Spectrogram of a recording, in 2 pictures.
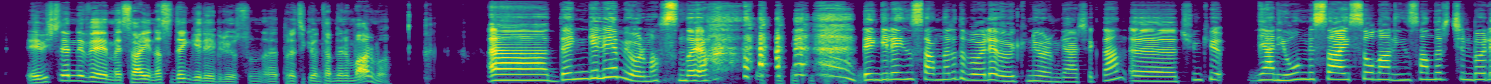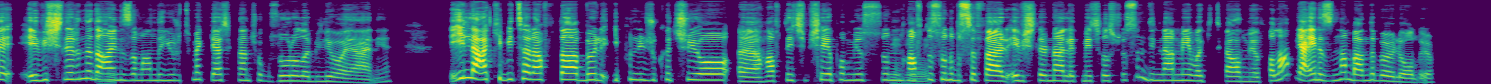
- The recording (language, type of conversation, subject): Turkish, podcast, Ev işleriyle iş mesaisini nasıl dengeliyorsun, hangi pratik yöntemleri kullanıyorsun?
- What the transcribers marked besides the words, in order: other background noise; laugh; giggle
